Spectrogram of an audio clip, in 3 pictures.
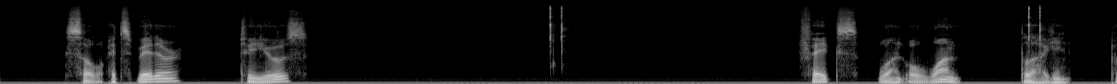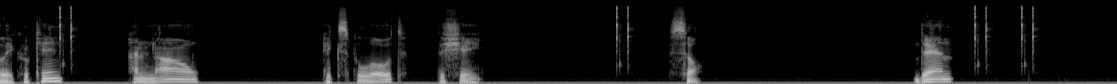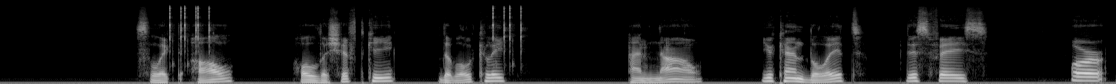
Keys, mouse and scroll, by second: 0.0 shift+middle click, 0.3-0.6 scroll up 1, 0.6-0.9 scroll down 1, 0.9 shift+middle click, 2.2 ctrl+z, 2.5 scroll down 1, 3.3-4.0 scroll down 2, 4.0 shift+middle click, 4.5 scroll up 1, 4.8 shift+middle click, 5.0 shift+scroll down 1, 5.1 space, 6.6-6.9 scroll up 1, 6.9 shift+middle click, 8.1 right click, 12.3-12.6 scroll down 1, 12.6 shift+middle click, 13.4-13.7 scroll up 1, 13.7 shift+middle click, 14.7 right click, 18.1 scroll down 1, 18.5 shift+middle click, 19.5 scroll up 1, 19.6 shift+middle click, 21.5 double click, 21.8 scroll down 1, 22.1 middle click, 22.9-23.3 scroll up 1, 23.3 middle click, 23.6-24.2 scroll up 1, 24.2 double click, 25.1 scroll down 1, 27.3 shift+click, 28.5-28.8 shift+scroll down 2, 28.8 middle click, 30.4-30.7 scroll up 1, 30.7 middle click, 32.2 Delete, 32.6-33.5 scroll down 1.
